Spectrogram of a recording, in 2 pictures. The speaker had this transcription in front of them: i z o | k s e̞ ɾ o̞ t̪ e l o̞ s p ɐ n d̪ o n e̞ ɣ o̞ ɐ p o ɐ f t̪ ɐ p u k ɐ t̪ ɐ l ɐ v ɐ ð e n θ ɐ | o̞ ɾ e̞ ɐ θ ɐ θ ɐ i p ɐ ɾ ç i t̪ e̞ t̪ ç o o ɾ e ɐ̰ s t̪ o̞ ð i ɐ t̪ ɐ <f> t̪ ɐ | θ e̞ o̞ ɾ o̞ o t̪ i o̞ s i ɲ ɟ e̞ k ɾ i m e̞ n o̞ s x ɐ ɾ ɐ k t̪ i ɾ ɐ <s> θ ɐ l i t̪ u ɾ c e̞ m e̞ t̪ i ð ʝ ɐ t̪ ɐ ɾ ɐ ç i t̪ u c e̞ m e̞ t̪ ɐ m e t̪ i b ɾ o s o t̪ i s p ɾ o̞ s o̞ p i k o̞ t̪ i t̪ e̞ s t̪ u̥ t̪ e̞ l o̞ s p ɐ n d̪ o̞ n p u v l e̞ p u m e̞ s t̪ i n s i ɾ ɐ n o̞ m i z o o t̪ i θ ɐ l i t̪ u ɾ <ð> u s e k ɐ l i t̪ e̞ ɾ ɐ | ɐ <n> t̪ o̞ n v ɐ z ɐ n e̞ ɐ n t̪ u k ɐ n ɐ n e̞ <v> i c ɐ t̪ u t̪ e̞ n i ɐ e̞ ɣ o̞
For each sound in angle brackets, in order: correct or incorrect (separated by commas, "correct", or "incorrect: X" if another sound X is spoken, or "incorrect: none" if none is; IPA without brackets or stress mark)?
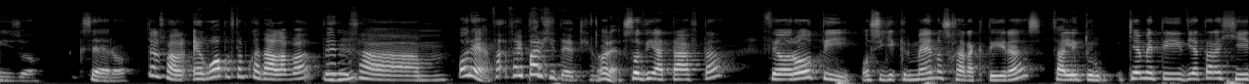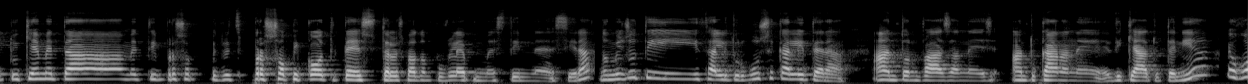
correct, correct, incorrect: ɣ, correct, incorrect: ð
